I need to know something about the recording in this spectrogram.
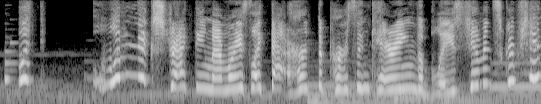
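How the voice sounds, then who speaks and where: A woman voicing a tiny, excitable floating female companion creature who fires off shrill, startled questions in a video game. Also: moderate pace. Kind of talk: video game dub acting. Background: game music.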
